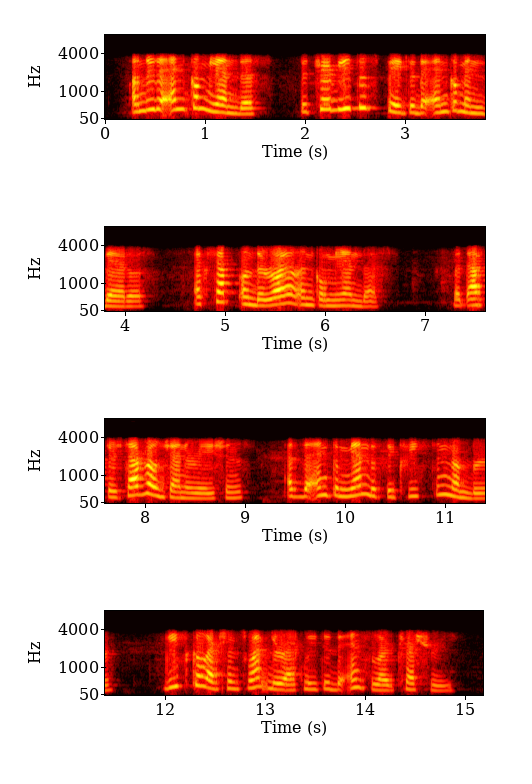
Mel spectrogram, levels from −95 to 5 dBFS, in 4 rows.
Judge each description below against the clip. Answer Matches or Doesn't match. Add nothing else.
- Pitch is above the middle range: Matches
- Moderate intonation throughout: Doesn't match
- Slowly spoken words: Matches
